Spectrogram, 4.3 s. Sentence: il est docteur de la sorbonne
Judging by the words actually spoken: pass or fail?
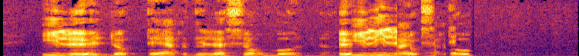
fail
